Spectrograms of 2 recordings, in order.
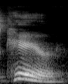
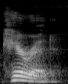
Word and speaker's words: cared: Spanish speakers often make this a separate syllable. So, for example, our words care, the past tense is cared, not cared.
